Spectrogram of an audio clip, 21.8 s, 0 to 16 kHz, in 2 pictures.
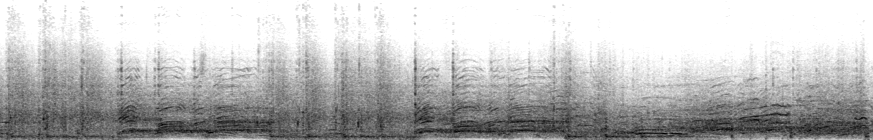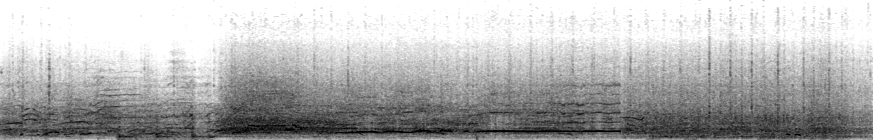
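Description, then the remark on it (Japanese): A basketball arena crowd buzzes over thuds of play in the last 14 seconds of a game, then erupts into a sustained, louder roar as a steady buzzer-like tone sounds, after a go-ahead jump shot with 0.3 seconds left completes a comeback from up to 23 points behind. “バスケットでは安全圏とも言われる20点以上、最大23点差から最後は 0.3 秒での大大大逆転勝利に会場は割れんばかりの歓声が起こりました。”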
